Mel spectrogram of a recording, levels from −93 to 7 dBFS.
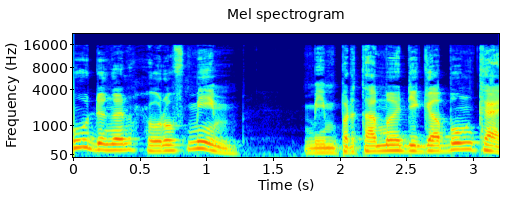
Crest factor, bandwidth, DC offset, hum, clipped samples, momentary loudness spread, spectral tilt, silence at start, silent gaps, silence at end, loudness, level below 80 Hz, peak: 16 dB; 16 kHz; under 0.1%; none; under 0.1%; 7 LU; -6 dB/octave; 0 s; none; 0 s; -19 LUFS; -56 dBFS; -2 dBFS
